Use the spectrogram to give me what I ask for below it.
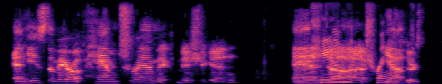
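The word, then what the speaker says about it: Hamtramck: it's Amir gal and he's the mayor of ham traic Michigan and yeah there ham trami and you're right and actually they're one of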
